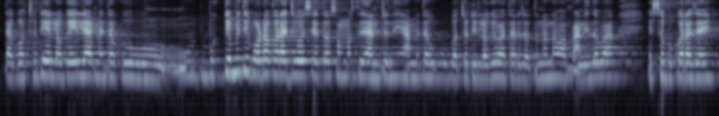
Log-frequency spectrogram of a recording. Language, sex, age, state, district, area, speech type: Odia, female, 30-45, Odisha, Jajpur, rural, spontaneous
